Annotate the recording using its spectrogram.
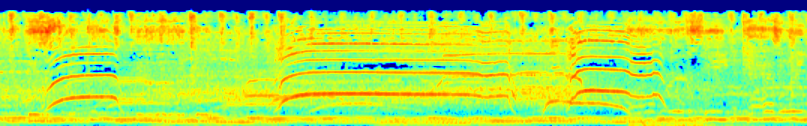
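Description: Concert audience screaming in long high-pitched shrieks over a live band holding a steady chord: one shriek about half a second in, a chorus of several overlapping screams from about four to seven seconds, and another near the end.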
